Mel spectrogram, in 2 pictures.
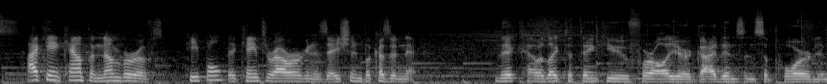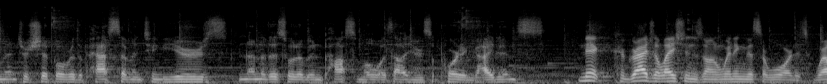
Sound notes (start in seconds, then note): none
